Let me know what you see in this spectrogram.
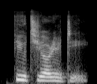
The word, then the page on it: futurity: Indian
